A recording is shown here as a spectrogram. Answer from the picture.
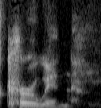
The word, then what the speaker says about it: Kerwin: It's Kerwin.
